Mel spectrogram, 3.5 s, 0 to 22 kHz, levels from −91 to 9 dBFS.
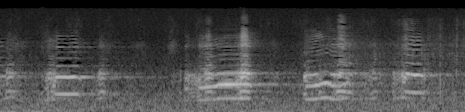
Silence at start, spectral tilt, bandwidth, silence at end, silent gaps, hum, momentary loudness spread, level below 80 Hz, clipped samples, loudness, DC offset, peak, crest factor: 0 s; -2.5 dB/octave; 16 kHz; 0 s; none; none; 16 LU; -50 dBFS; under 0.1%; -25 LUFS; under 0.1%; -4 dBFS; 22 dB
